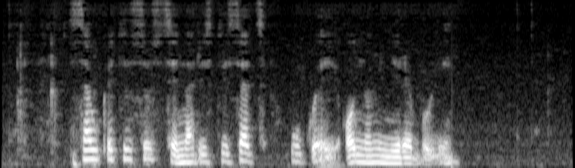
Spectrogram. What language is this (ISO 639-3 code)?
kat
